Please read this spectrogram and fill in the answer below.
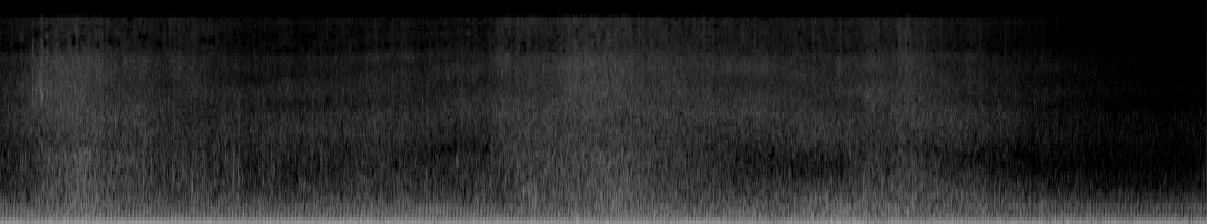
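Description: Small ocean waves breaking and washing up on a sandy beach, the surf swelling and fading several times over a steady low rumble.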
